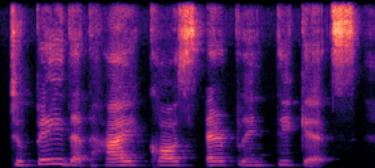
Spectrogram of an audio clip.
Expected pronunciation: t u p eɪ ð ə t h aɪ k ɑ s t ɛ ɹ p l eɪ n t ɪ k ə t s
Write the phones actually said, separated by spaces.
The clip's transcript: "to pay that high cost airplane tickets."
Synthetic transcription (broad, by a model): t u p eɪ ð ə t h aɪ k ɑ s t ɛ ɹ p l eɪ n t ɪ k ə t s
